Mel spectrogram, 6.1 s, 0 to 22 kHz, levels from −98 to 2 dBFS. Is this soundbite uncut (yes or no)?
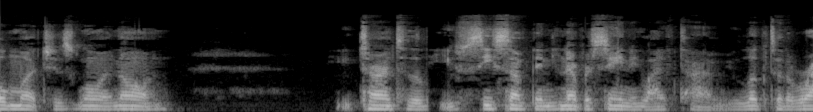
no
